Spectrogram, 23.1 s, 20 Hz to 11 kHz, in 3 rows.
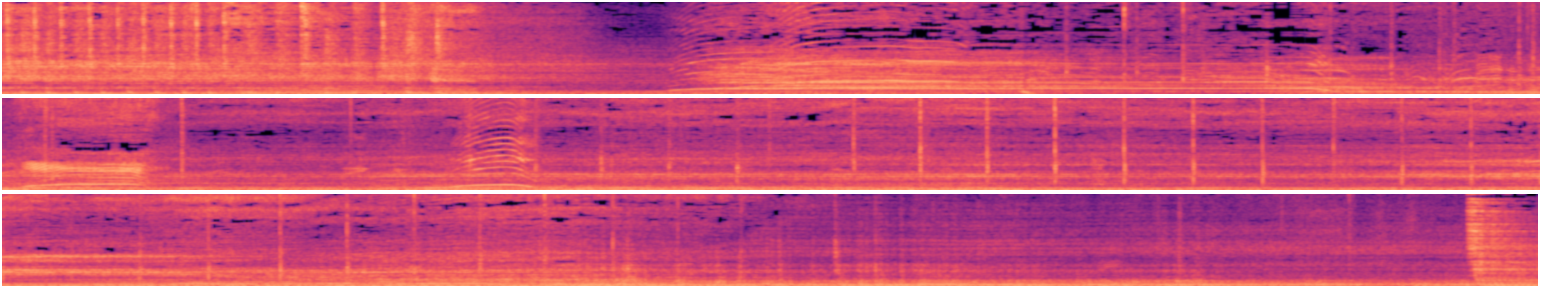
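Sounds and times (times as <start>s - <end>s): sharp loud hit: 22.7s - 23.0s.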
